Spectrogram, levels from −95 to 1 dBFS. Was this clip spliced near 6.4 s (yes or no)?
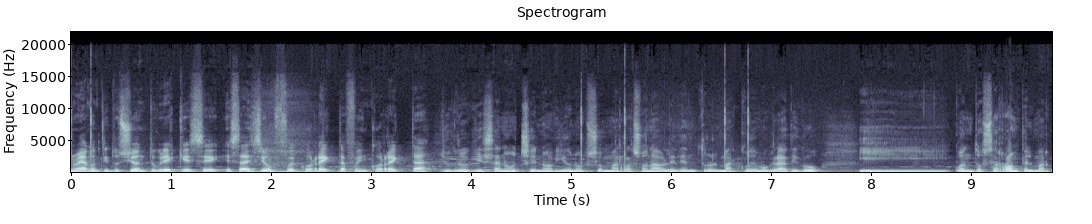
no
